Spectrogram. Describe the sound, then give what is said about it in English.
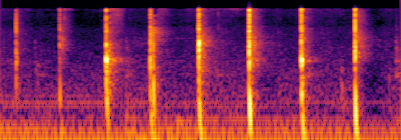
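A woman claps: a steady run of about eight sharp hand claps, evenly spaced roughly four per second, each a crisp bright smack over a low background hum, with no talking. “She's fucking clapping.”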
